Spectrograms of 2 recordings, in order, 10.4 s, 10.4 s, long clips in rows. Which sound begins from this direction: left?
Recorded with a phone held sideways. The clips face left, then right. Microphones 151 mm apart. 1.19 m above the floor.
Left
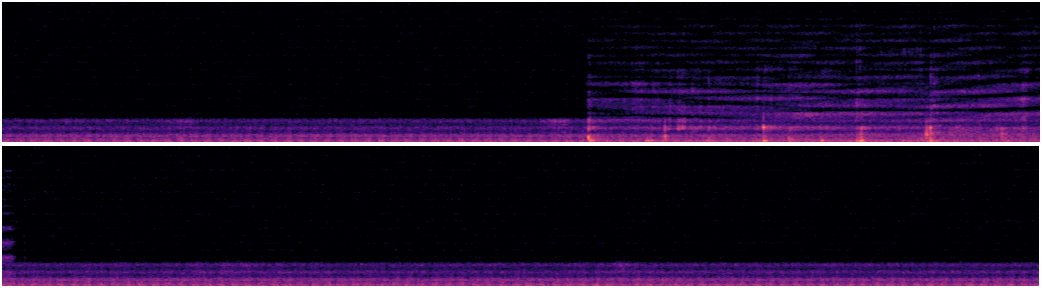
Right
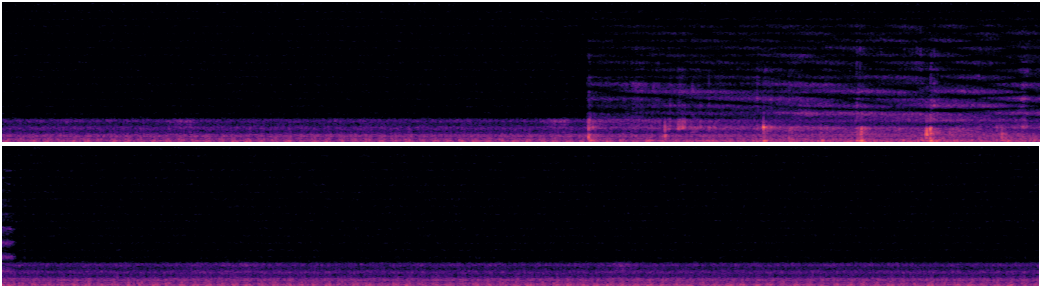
Running footsteps, at 2.9 s.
